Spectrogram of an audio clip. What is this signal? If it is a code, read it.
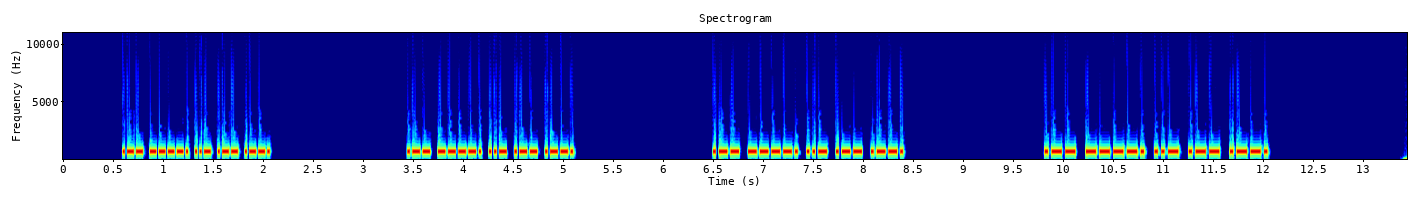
Morse code, heard as a keyed tone, about 43 wpm, 700 Hz. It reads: W9UWP W9UWP W9UWP W9UWP
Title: Speed Racing - USA 1x3 Call Signs 35wpm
